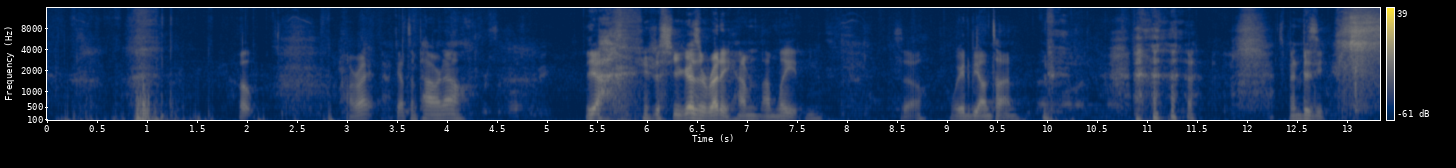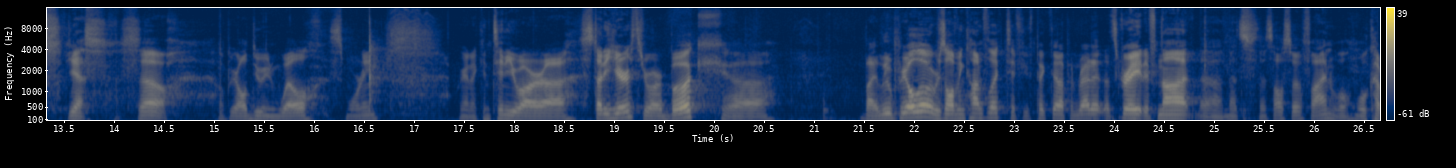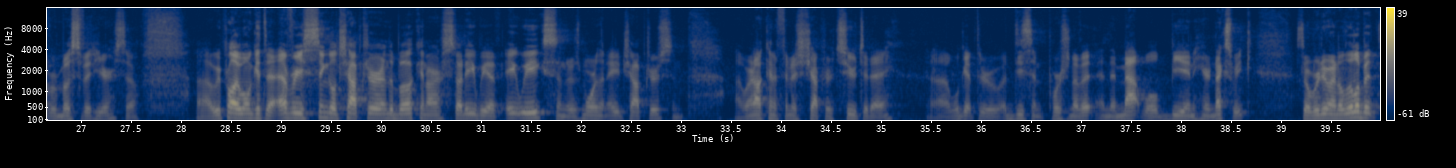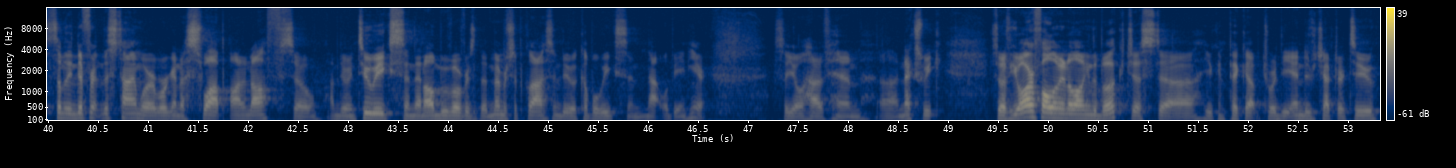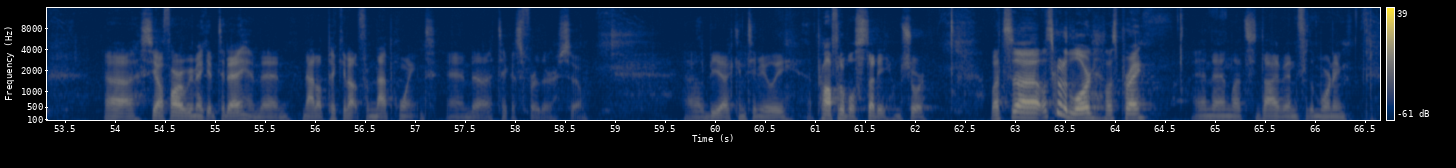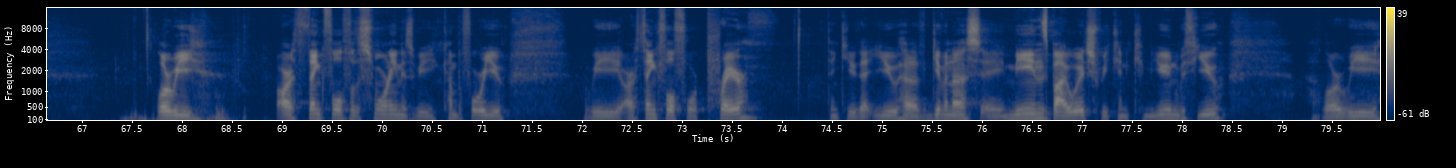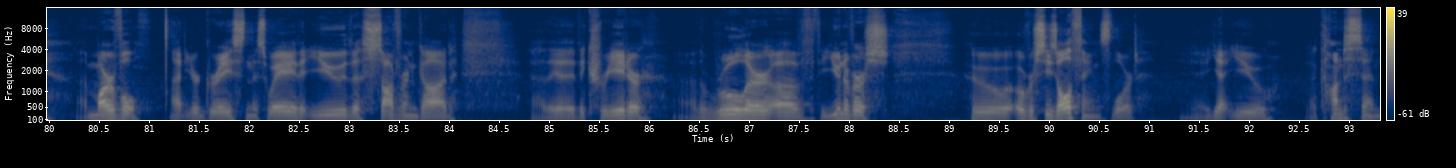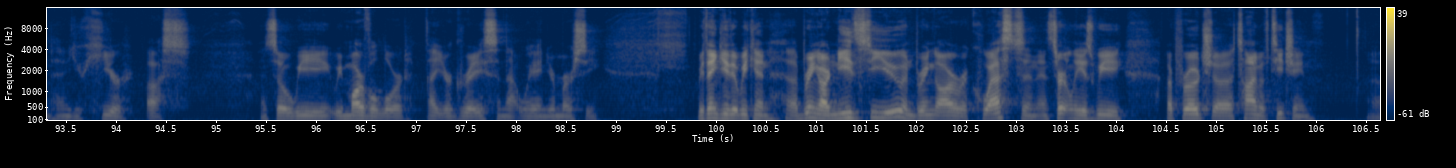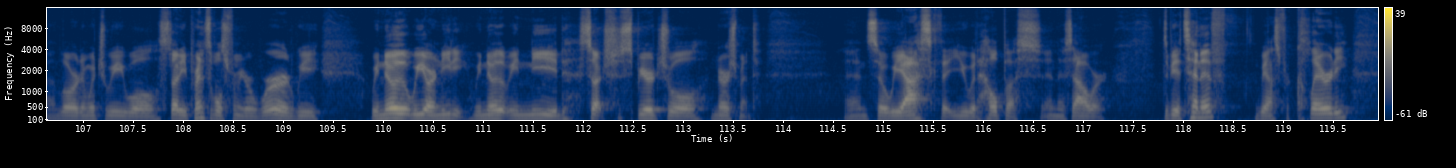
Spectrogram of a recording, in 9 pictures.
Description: Adult Sunday School – Resolving Conflict – Week 6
